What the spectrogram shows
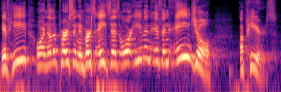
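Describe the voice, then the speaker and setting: A man as a pastor preaching a sermon in a lively, conversational way, with asides to the congregation. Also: extremely high pitch, unhurried.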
